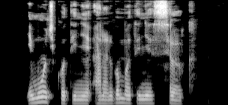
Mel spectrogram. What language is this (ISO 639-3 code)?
kln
